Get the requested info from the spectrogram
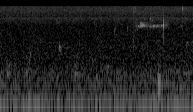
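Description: Near silence: faint outdoor background hum, with a brief faint high chirp near the end.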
